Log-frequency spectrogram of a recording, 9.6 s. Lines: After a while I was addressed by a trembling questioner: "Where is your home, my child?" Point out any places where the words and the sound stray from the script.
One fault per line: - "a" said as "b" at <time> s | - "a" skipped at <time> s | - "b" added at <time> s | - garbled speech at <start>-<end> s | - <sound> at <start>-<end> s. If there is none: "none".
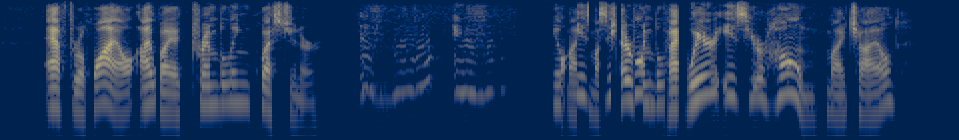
- "was addressed" skipped at 1.5 s
- laugh at 3.6-5.1 s
- garbled speech at 5.5-6.8 s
